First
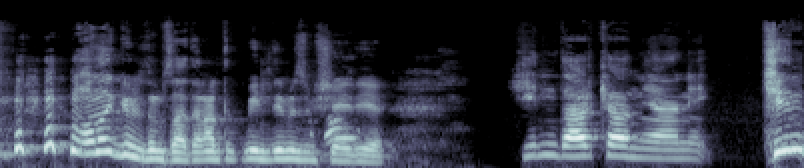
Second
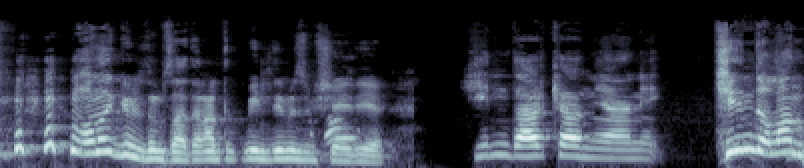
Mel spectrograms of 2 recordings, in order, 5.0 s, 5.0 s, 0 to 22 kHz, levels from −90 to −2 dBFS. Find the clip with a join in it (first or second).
second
